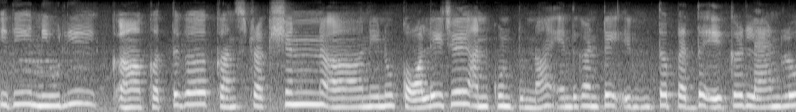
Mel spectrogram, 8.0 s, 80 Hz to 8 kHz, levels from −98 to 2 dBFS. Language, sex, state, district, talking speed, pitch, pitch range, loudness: Telugu, female, Andhra Pradesh, Srikakulam, 120 wpm, 255 Hz, 230-275 Hz, -13 LUFS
